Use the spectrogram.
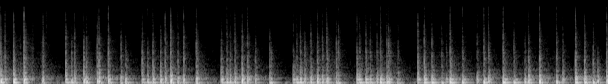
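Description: Fingertips with painted nails tap and scratch the top lid of a large white printed cardboard copy paper box (an Apex Plus paper case) lying flat. Quick bursts of dull, deep taps patter in uneven runs, with short rasping scratches between them and very short ring.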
